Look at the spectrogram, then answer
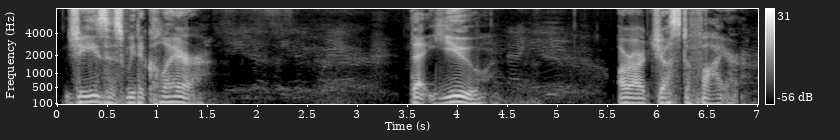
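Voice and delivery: loud, forceful, authoritative proclaiming tone. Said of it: "So say it like you mean it".

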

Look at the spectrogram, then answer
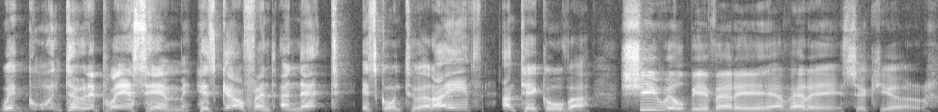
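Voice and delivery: practised, put-on Scottish accent. Quoting what a councillor said about a replacement, put-on Scottish accent. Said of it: "your Scottish accent, I think you've been working on it".

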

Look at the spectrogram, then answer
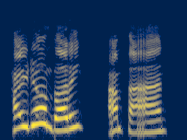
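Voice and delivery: put-on Kentucky accent. Retelling a toddler's talk after a day spent together: imitating a Kentucky accent. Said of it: "he had a kentucky accent".

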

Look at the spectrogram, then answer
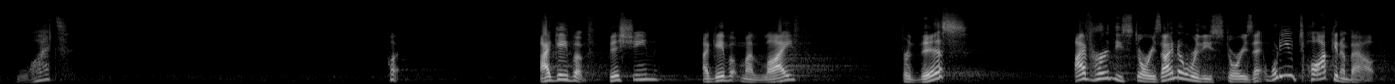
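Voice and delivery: mock stunned, dismayed, swooping, shocked disbelief. Retelling how Peter reacts to hearing Jesus will die: acting out Peter's shocked dismay. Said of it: "he transitions from this joy and this excitement to".

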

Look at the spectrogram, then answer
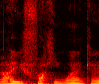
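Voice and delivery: low mutter under the breath. Speaker acts out what passersby say as someone walks by: said under the breath. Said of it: "you'll just say under your breath".

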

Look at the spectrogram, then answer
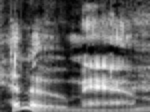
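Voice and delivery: sugary, sweet, friendly and polite tone. Retelling greeting a lady in Aldi, retelling a sweet greeting. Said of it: "like, being sweet".

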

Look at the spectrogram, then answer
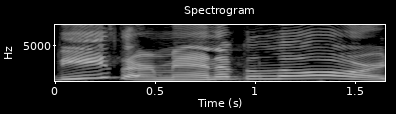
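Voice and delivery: high-pitched, derisive, taunting mocking tone. Acting out a woman taunting others, imitating a mocking woman. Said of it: "It was a woman more like mocking... going like... like taunting spirit".

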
